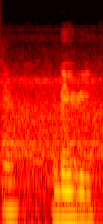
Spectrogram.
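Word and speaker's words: endeavour: This is a rather formal word consists of 3 syllables. The first in pronounced like the word in, while the next syllables rhyme with the word of never. The word is pronounced in Devi. With a stress on the second syllable, it comes from the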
